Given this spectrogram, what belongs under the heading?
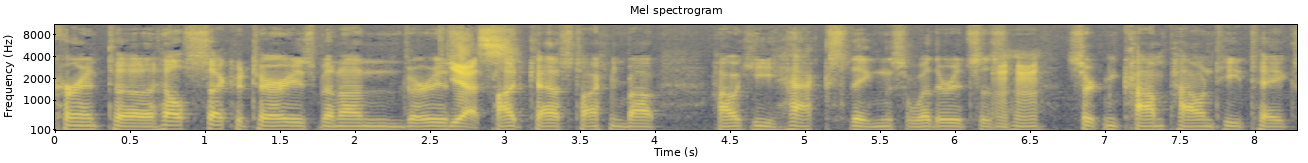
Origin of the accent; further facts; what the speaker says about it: Midwest, United States; full disclosure, I grew up in the Midwest.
